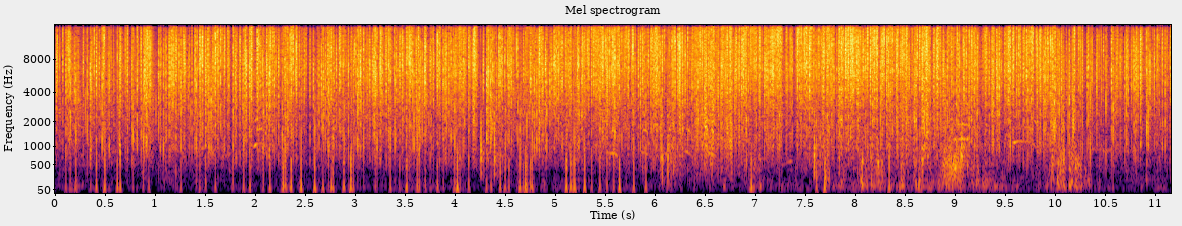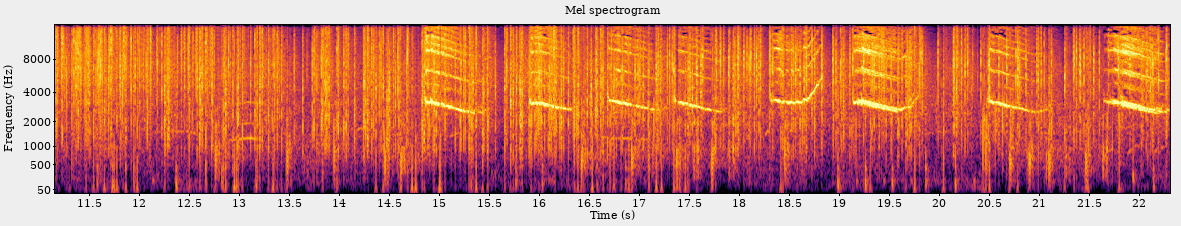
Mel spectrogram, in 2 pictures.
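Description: Ground fireworks and firecrackers going off in a dense, continuous run of rapid crackling and popping. In the last third a short falling whistle repeats over and over above the crackle.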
